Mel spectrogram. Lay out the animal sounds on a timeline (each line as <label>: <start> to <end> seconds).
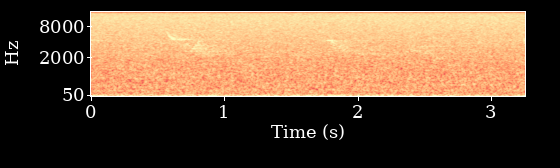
Red-eyed Vireo (Vireo olivaceus): 0.5 to 3.3 seconds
